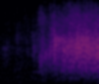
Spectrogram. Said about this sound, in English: They're cheering for questions, folks.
